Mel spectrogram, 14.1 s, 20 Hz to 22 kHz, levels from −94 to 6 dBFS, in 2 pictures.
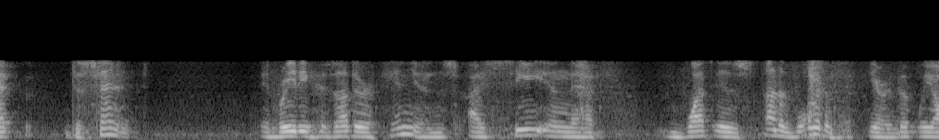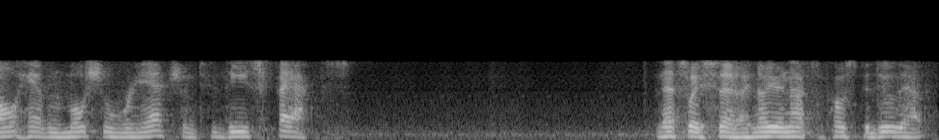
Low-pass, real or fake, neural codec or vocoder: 3.6 kHz; fake; codec, 16 kHz, 1.1 kbps, Voila-Tokenizer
